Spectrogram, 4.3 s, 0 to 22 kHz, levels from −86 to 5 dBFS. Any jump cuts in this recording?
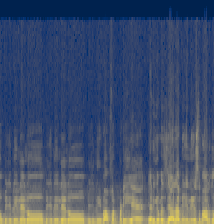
yes; 1 cut; at 2.9 s

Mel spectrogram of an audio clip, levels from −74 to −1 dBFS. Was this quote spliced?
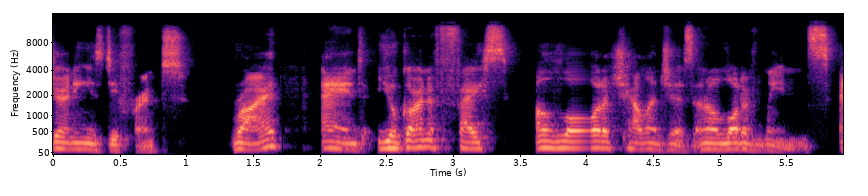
no; 0 cuts

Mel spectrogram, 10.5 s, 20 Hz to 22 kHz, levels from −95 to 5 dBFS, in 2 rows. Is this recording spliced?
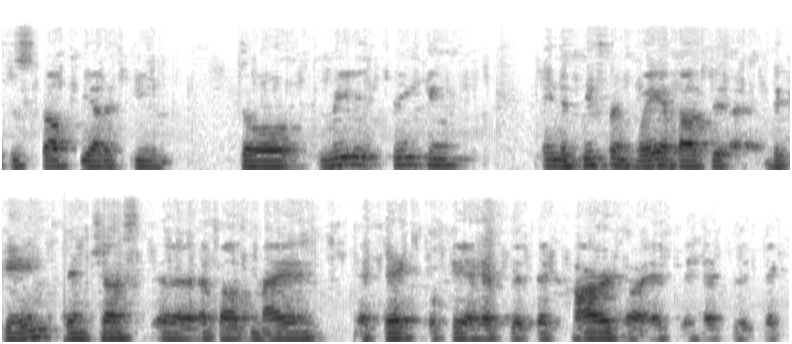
yes; 2 cuts; at 5.6 s, 7.6 s

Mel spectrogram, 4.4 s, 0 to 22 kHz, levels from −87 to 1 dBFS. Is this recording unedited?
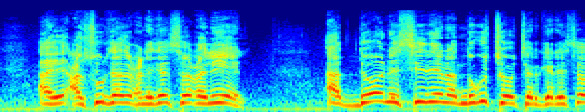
yes; 0 cuts

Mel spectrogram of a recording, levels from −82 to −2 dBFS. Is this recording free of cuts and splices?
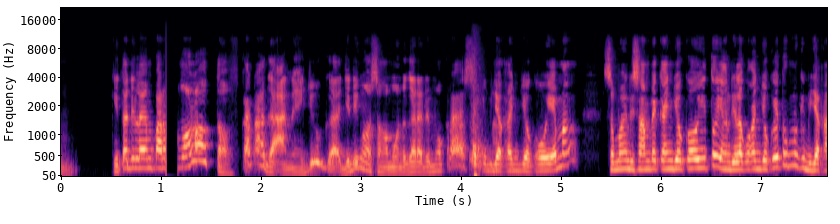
no; 1 cut; at 4.2 s

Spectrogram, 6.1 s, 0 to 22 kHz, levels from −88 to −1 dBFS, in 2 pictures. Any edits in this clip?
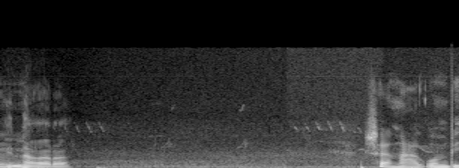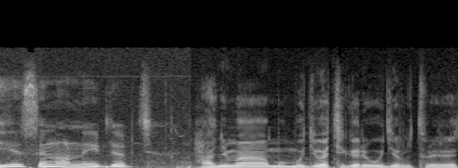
yes; 2 cuts; at 1.9 s, 4.3 s

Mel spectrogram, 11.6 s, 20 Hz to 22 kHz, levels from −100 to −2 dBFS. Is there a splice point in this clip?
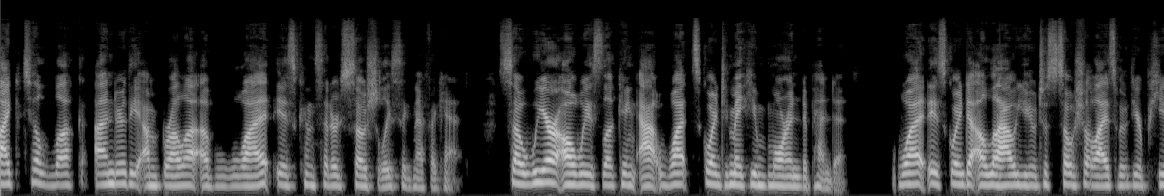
no; 0 cuts

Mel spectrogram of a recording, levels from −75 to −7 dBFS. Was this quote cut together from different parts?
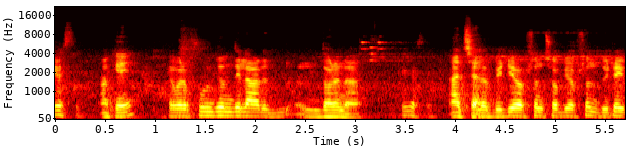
no; 0 cuts

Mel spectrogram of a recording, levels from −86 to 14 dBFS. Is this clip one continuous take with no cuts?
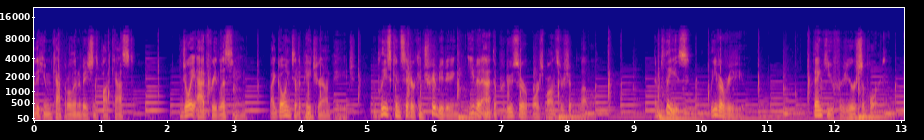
yes; 0 cuts

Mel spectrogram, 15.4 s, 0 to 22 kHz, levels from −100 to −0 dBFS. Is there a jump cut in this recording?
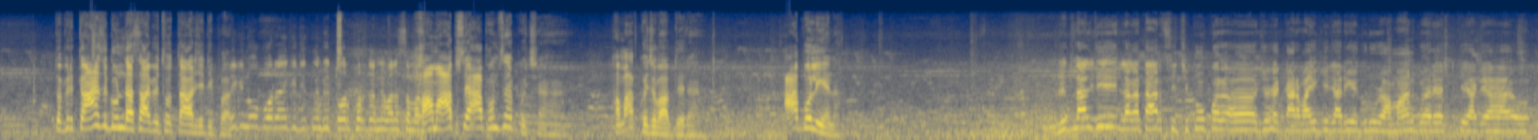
no; 0 cuts

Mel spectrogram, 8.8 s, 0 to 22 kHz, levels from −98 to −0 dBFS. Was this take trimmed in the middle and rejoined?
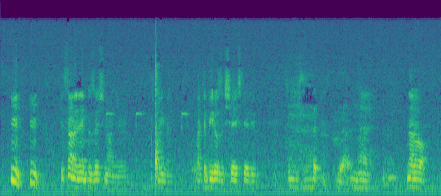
yes; 1 cut; at 5.2 s

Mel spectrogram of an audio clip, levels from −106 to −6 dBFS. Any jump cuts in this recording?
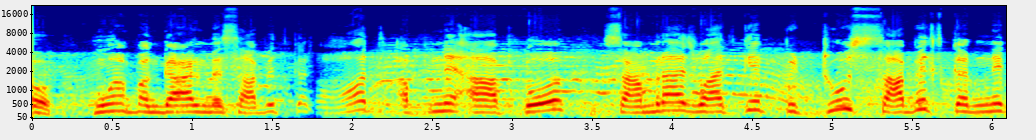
yes; 1 cut; at 1.7 s

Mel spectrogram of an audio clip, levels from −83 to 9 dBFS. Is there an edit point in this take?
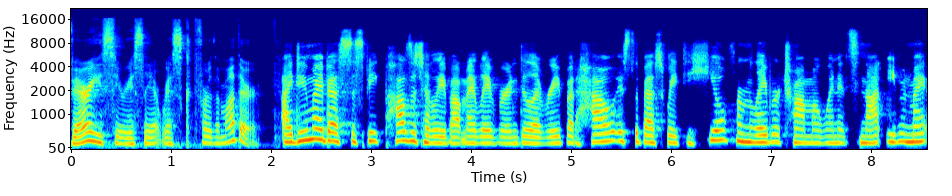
yes; 2 cuts; at 1.1 s, 1.9 s

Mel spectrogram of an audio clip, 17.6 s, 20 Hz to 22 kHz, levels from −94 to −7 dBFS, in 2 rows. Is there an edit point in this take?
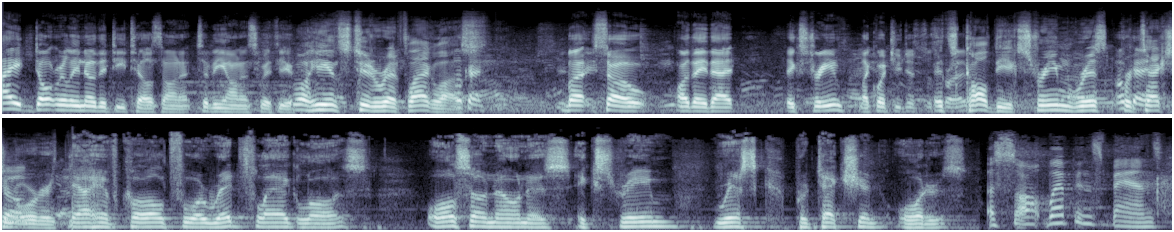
no; 0 cuts

